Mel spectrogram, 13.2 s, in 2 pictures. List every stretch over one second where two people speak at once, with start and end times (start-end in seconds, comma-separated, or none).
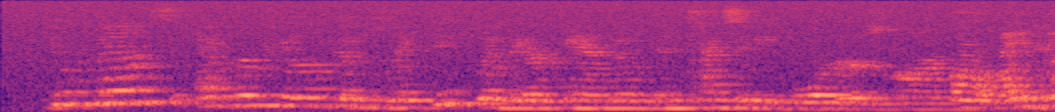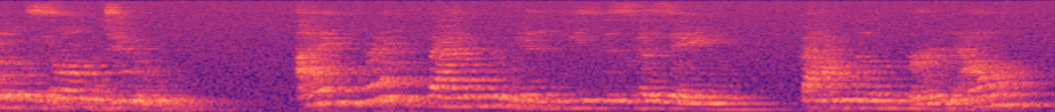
5.9-7.5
